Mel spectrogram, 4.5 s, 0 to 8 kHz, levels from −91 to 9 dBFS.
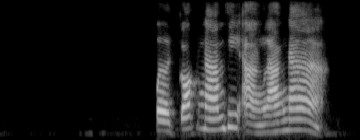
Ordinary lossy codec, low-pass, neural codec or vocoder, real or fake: none; none; codec, 16 kHz, 4 kbps, X-Codec, HuBERT features, trained on general audio; fake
